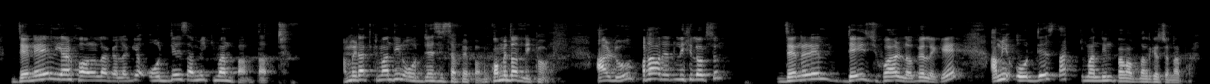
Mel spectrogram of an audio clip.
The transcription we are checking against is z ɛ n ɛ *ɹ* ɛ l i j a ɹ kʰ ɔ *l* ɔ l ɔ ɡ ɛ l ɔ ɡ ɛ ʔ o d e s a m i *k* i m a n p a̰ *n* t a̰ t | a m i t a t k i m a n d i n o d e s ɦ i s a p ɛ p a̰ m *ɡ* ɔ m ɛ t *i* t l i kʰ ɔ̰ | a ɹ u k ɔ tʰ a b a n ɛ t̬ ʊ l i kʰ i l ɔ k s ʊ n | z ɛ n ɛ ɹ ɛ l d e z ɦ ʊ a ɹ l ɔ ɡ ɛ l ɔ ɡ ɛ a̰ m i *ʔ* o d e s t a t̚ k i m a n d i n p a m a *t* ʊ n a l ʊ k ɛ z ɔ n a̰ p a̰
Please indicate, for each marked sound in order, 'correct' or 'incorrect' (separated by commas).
correct, correct, correct, incorrect, incorrect, incorrect, correct, incorrect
